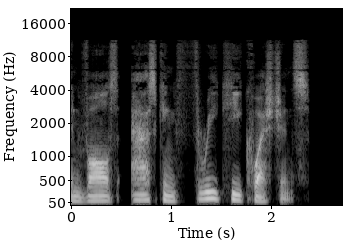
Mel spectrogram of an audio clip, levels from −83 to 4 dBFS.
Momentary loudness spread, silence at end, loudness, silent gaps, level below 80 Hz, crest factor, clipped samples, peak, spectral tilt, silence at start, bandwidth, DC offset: 9 LU; 0.35 s; -22 LUFS; none; -46 dBFS; 18 dB; under 0.1%; -4 dBFS; -5.5 dB/octave; 0 s; 11.5 kHz; under 0.1%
